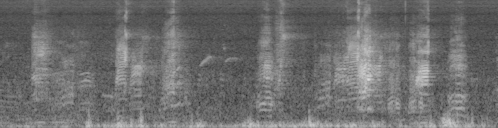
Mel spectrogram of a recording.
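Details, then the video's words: Chirping from a village swan: scattered short honking, slightly buzzy notes at an uneven pace, with a few brief rising squeaks, against low background rumble. "The Chirping Sound of The Village Swan"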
